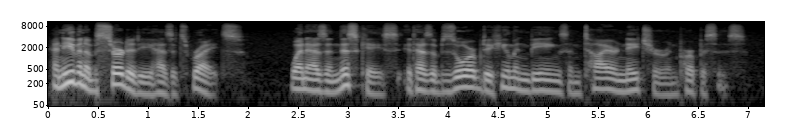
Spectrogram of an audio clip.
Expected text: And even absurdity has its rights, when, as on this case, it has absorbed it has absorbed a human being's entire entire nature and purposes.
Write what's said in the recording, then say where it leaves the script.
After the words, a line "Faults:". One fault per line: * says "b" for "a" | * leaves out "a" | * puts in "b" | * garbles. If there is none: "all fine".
And even absurdity has its rights, when, as in this case, it has absorbed a human being's entire nature and purposes.
Faults:
* says "in" for "on"
* leaves out "it has absorbed"
* leaves out "entire"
